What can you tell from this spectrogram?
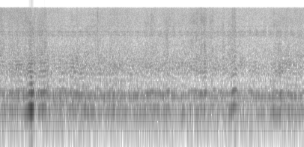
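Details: Honeybee swarm buzzing after leaving its hive: a steady, dense drone with a strong low hum and a second band above it, swelling slightly. A brief louder burst comes just before the one-second mark.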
